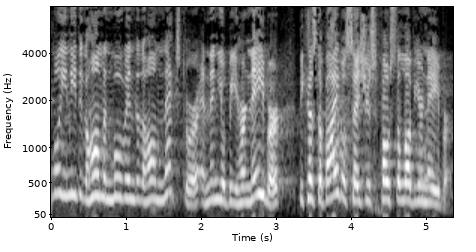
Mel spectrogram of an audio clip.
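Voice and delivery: loud, high and rapid retold advice; acted insistent counsel. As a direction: play a counselor driving the point home.

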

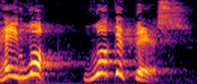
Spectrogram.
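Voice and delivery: very high, drawn-out urgent call. Shown as a demonstration. Preacher showing what behold really means, urgent call. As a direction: make them stop and look right now. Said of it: "this is perceive and understand".

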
